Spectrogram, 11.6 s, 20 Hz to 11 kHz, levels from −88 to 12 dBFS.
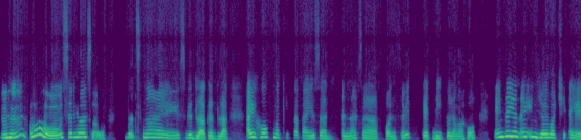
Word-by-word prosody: Mhm, 275 +4 +5 0.2
oh 280 - +6
seryoso, 305 +1 0 0.4
that's 135 - -6
nice, 260 -5 -3
good 230 -2 -1
luck, 195 -2 +4
good 200 -2 -2
luck. 185 0 -1 0.3
I 290 +2 +4
hope 305 +2 +1
magkita 240 -4 -6
tayo 210 -1 -3
sa 215 -3 -2 0.3
ano, 195 +3 -4
sa 200 -4 -5 0.2
concert 200 +4 -4 0.2
kahit 205 -1 -2
day 200 0 -1
2 200 - -2
lang 195 -1 -2
ako. 200 +3 -5 0.3
And 320 +5 +3
ayun, 365 -4 +6
I 330 - +2
enjoy 270 -4 +4
watching 255 -1 -2
ay 210 -6 -1
235 Hz, 145 wpm, -21 LUFS, 200-280 Hz, 0.4 s, oh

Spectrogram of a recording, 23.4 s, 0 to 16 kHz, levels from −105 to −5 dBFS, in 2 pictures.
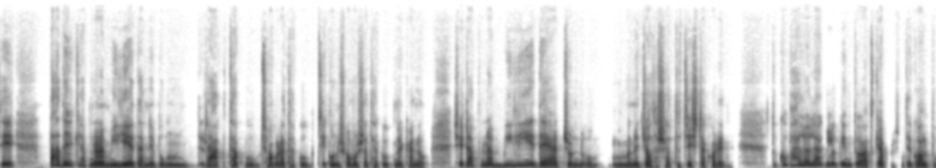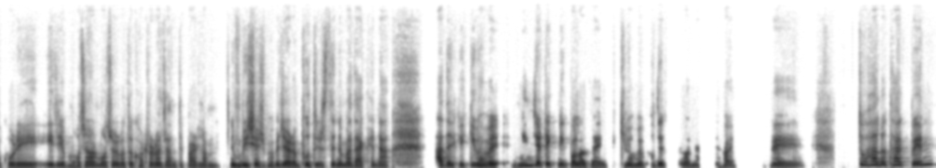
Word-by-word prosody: যে 230 - +1 0.6
তাদেরকে 275 -1 +5
আপনারা 210 0 +4
মিলিয়ে 215 -3 +6
দেন 175 - -1
এবং 185 +2 -6 0.5
রাগ 200 0 +2
থাকুক, 205 -1 -2
ঝগড়া 180 -2 -1
থাকুক, 195 -1 -5
যেকোন 215 0 -2
সমস্যা 205 0 -1
থাকুক 185 -3 -5
না - - -1
কেন, 170 0 -3 0.5
সেটা 270 -1 +1
আপনারা 235 0 0 0.2
মিলিয়ে 255 +2 +2
দেয়ার 210 -2 +3
জন্য 185 -3 -2 0.6
মানে 180 +1 -1
যথাসাধ্য 195 +1 -1
চেষ্টা 200 - -2
করেন। - - -4 0.6
তো - - -20
খুব 315 - 0
ভালো 285 0 +5
লাগলো 255 -1 0
কিন্তু 210 -3 -3
আজকে - - -7
আপনার 185 0 -22
সাথে 205 - -5
গল্প 180 -1 +1
করে 180 -1 +1 0.3
এই 195 - +3
যে 190 - +1
মজার, 205 +4 +1
মজার 200 -2 0
কত 180 - -4
ঘটনা 185 -2 -1
জানতে 170 - -6
পারলাম। 175 +1 -3 0.5
বিশেষভাবে 210 -2 +2
যারা 185 - +4
ভূতের 255 -5 +2
সিনেমা 195 -3 +2
দেখে - - -1
না, - - +1 0.6
তাদেরকে 225 0 +4
কিভাবে 230 -3 +6 0.4
নিন্জা 260 +2 +7
টেকনিক 230 -2 +3
বলা 190 -1 +5
যায়। 165 -1 -1 0.2
কীভাবে 220 -1 +2
ভূতের 235 +1 +3
সিনেমা 190 0 -4
দেখতে 185 0 -13
হয়। 185 +2 -2 0.5
হ্যাঁ, 210 -2 +1 0.8
তো 345 - +3
ভালো 315 -1 +6
থাকবেন। 320 +1 +4
210 Hz, 160 wpm, -21 LUFS, 190-235 Hz, 0.8 s, নিন্জা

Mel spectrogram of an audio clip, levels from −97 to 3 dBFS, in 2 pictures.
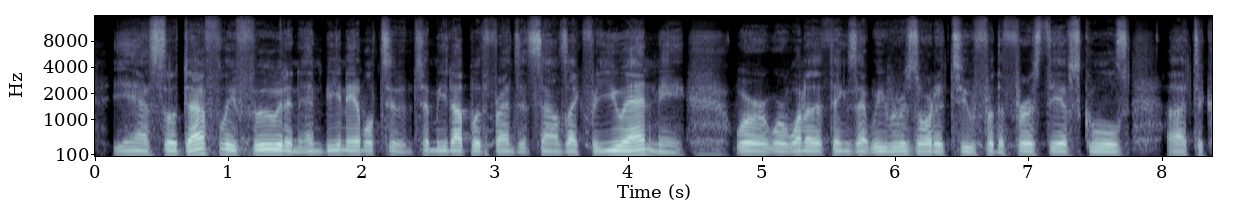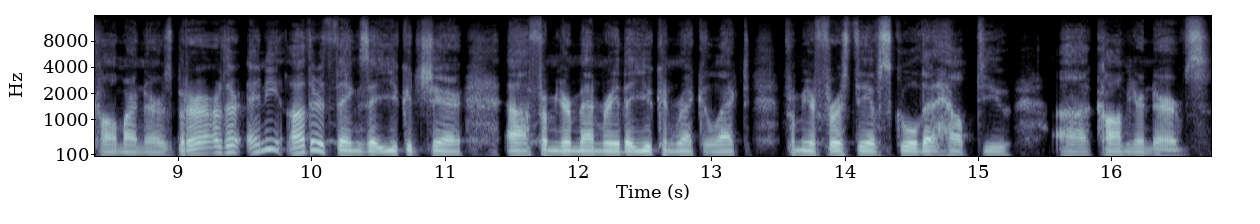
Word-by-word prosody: Yeah, 105 -1 -2
so 100 +4 +2
definitely 125 +1 +4
food 120 0 +5
and 95 -3 0
and 95 +1 -5
being 115 +2 -1
able 110 -1 +2
to 95 -4 -6
to 110 +6 -6
meet 105 0 -4
up 105 0 +3
with 100 - +1
friends, 100 -1 -2
it 95 - -6
sounds 100 -2 -1
like 95 - +1
for - - -6
you 105 +2 +5
and 115 +2 +6
me, 85 -3 -6 0.4
were 100 -2 +3
were 100 +1 0
one 105 +2 +1
of 100 - +4
the 100 - +2
things 100 -2 -3
that - - +1
we 95 - 0
resorted 95 -1 +1
to 100 -2 -1
for 90 - -3
the 85 - -3
first 100 -2 0
day 100 - +1
of 95 - +2
schools, 95 -3 0 0.3
uh, 95 -1 -2
to - - -8
calm 90 -1 -3
our 90 - -1
nerves. 85 -1 -6
But 85 - -4
are 140 +6 +2
there 170 +1 -2
any 230 +6 -4
other 165 +9 +1
things 105 - -1
that 105 - +3
you 105 +2 -1
could - - -4
share, 95 -3 0 0.3
uh, 105 -1 +3
from 110 +1 -2
your 105 0 +3
memory 100 -1 +2
that 100 0 +3
you 105 +1 +3
can 105 -1 -7
recollect 95 -1 -3 0.2
from 110 -1 -6
your 100 - +1
first 105 -1 +1
day 105 -1 +1
of 95 - -1
school 105 -1 +2
that 105 0 +2
helped 100 -2 -5
you, 95 -2 -7 0.3
uh, 90 -1 -5
calm 95 -1 0
your 90 0 -4
nerves? 80 -2 -3
100 Hz, 260 wpm, -24 LUFS, 95-105 Hz, 0.4 s, and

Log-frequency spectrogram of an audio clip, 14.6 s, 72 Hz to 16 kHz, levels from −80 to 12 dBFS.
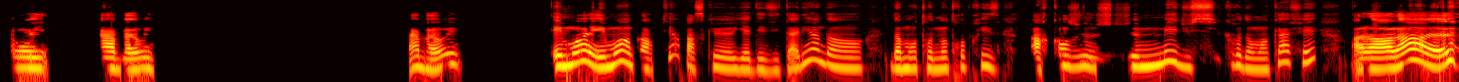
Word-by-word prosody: Oui. 185 -1 +2 0.6
Ah 180 0 +4
bah 170 0 -1
oui. 180 0 -3 2.6
Ah 200 +1 +1
bah 170 -1 0
oui 240 -1 -4 0.9
et 210 - +4
moi 255 +7 +5
et 190 -1 +2
moi 260 +8 +3
encore 195 -7 -3
pire, 400 - -10
parce 175 - -5
qu'il 185 -3 -5
y 170 - -5
a - - -3
des 160 -1 -9
Italiens 265 - -4
dans 190 -8 -4 0.3
dans 180 -2 0
mon 180 0 -2
tre 180 0 -6
entreprise. 190 +2 -7 0.3
Alors 180 -2 0
quand 220 0 -2
je 200 -1 -4 0.4
je 200 - +1
mets 230 +8 +1
du 205 -5 -6
sucre 225 - -3
dans 180 -3 -5
mon 170 0 -5
café, 270 - -4 0.4
alors 175 +1 +6
là 230 -3 +8
heu, 290 - +6
195 Hz, 150 wpm, -20 LUFS, 180-230 Hz, 2.6 s, là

